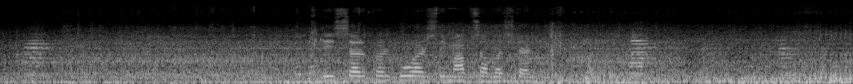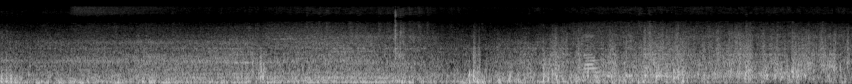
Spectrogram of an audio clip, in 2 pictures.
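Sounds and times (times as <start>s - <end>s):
bus engine running: 0.0s - 17.0s
road noise: 0.0s - 17.0s
vehicle horn toot: 6.3s - 6.6s.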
